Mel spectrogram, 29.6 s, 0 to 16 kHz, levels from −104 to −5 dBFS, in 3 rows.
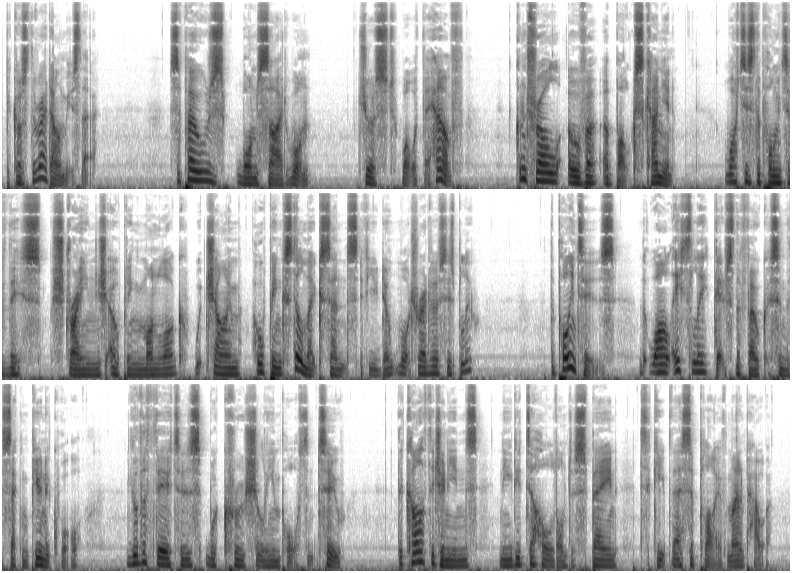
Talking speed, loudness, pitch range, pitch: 155 wpm, -24 LUFS, 100-135 Hz, 115 Hz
